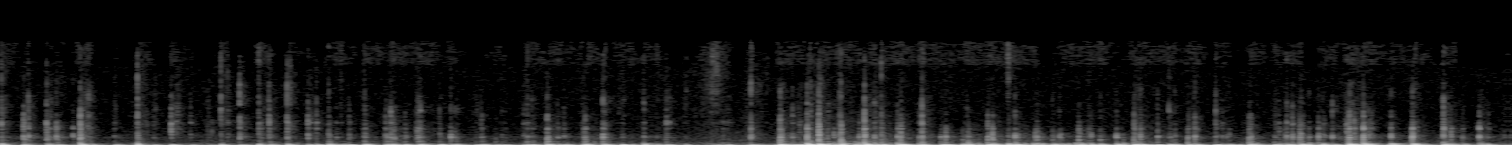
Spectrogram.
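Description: Fingertips and nails rapidly tap the back and edges of a pale green silicone/plastic case on a hand-sized, solid iPhone held close to the mic. The result is a fast, steady stream of short, dull, low thuds with faint clicks and little ring. The tapping pauses briefly around the middle, then resumes louder and denser.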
